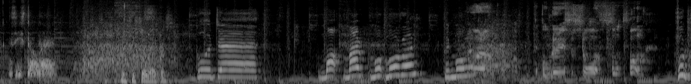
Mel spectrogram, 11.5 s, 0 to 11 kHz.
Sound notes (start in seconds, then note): 5.6 speaking Swedish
